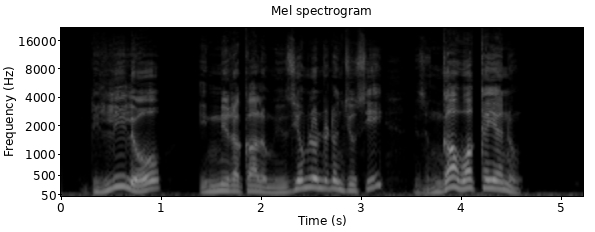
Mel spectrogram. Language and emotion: Telugu, surprised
